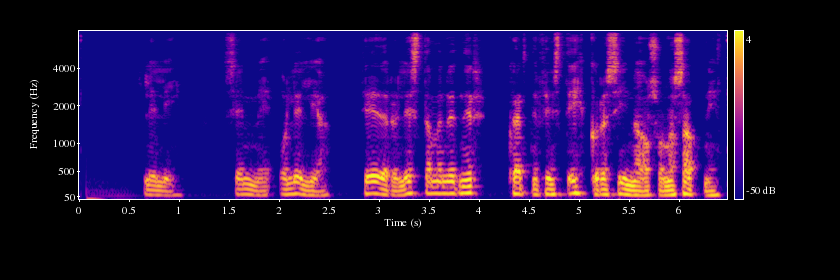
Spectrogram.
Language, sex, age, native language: Icelandic, male, 50-59, Icelandic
